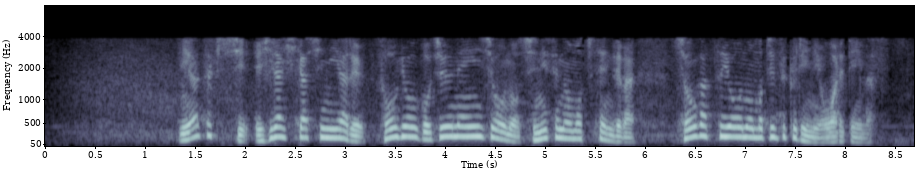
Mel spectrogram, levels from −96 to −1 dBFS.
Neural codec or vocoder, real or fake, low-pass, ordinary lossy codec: none; real; 7.2 kHz; AAC, 16 kbps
